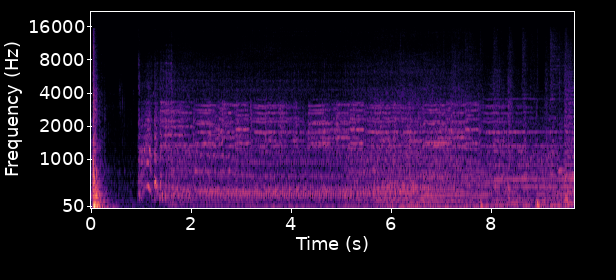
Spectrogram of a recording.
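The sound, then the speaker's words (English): An imported 2003 Mitsubishi Delica van travels through the Caucasus. After a brief loud burst, its engine settles into a steady mid-pitched drone with a constant hum and faint tonal whine that hold for several seconds. “It is late. You're in the Caucasus, traveling in an imported 2003 Mitsubishi Delica, which still has Japanese-labeled diagrams warning you to wear seatbelts.”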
